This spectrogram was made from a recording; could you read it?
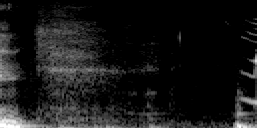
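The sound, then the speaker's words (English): A person voices a short, slightly rough meow imitating a cat, moderately loud, followed by a brief pause and the start of another vocal sound. “Meow. No, it doesn't sound clean.”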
